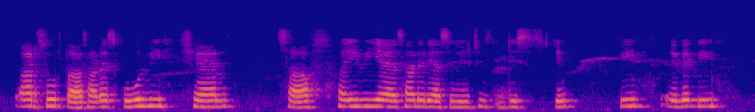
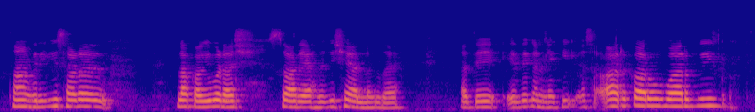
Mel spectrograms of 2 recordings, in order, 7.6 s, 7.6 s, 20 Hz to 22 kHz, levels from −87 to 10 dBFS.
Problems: none marked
